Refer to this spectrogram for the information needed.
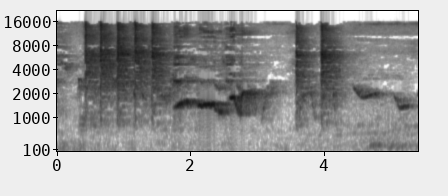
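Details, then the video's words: White-rumped shama (murai batu) giving a fierce song burst, or 'tembakan': a loud, sliding whistled phrase in the middle, framed by sharp clicking and rattling bursts, with a brief falling whistle near the end. "MURAI BATU TEMBAKAN TERGANAS"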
